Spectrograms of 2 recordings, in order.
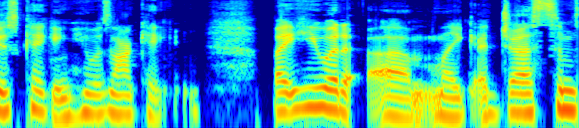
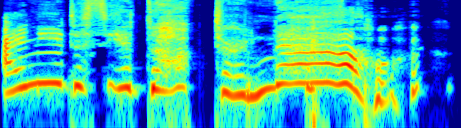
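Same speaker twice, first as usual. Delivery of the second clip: put-on screaming child voice, higher and louder; 5 dB louder than usual. Retelling a child's sudden meltdown on a descending plane: imitating a child screaming. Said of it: "he literally goes".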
